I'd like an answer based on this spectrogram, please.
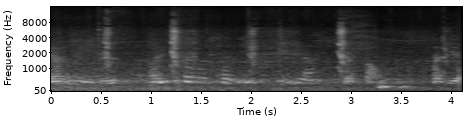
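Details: North American porcupine crying at Saitama Children's Zoo, Japan, March 2017: short whiny nasal notes repeated about twice a second over four seconds, steady in pitch, with a few sharp clicks between them.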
